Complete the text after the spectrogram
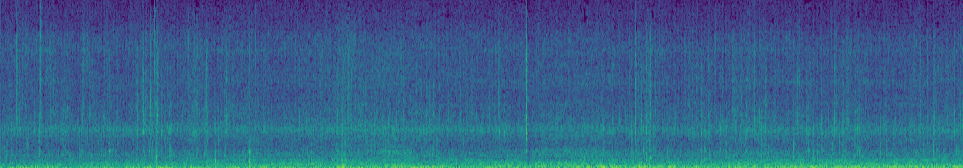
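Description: Wind rumbles against the rider outdoors.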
